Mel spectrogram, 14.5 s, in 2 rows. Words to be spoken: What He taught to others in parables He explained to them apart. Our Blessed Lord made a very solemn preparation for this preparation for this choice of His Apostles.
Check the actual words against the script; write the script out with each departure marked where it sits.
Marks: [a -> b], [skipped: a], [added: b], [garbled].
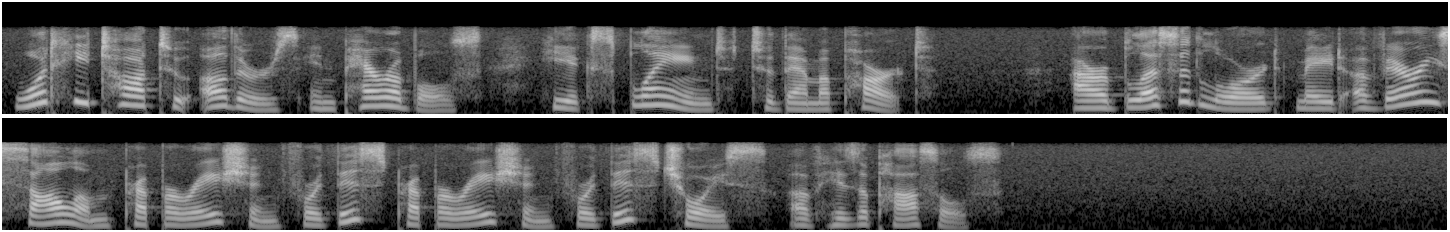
What He taught to others in parables He explained to them apart. Our Blessed Lord made a very solemn preparation for this preparation for this choice of His Apostles.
